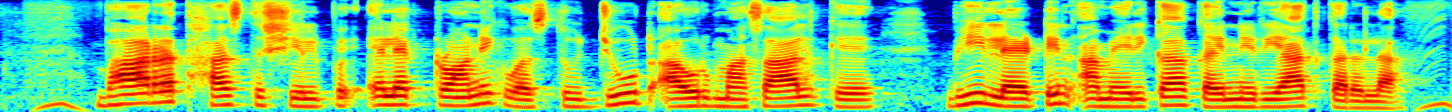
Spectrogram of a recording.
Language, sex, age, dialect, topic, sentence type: Bhojpuri, female, 36-40, Western, banking, statement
